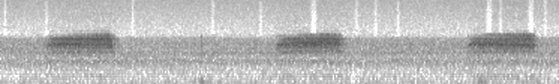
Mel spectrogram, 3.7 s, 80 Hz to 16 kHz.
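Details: Three evenly spaced hissing screeches, each near half a second, about one and a half seconds apart, from an owl receiving or bringing a gopher at 2:51 AM on 2 April 2016; faint taps and hum behind.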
